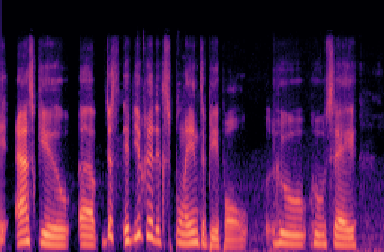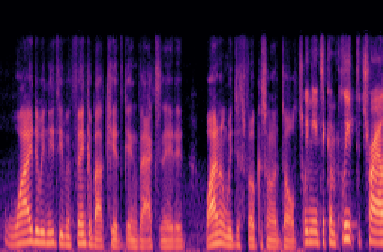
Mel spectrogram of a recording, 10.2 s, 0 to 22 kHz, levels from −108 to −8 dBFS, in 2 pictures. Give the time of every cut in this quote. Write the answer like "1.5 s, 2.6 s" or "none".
9.2 s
